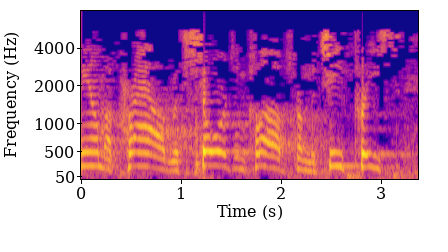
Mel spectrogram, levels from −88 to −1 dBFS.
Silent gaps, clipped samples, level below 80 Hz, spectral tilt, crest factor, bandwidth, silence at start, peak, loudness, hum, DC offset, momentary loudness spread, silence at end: none; under 0.1%; -40 dBFS; -8 dB/octave; 16 dB; 5.8 kHz; 0 s; 0 dBFS; -16 LUFS; none; under 0.1%; 7 LU; 0 s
